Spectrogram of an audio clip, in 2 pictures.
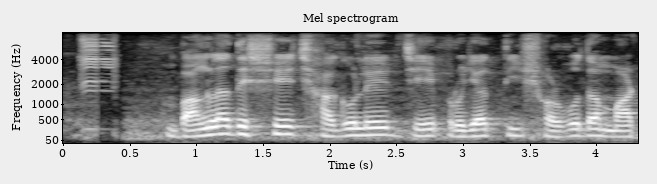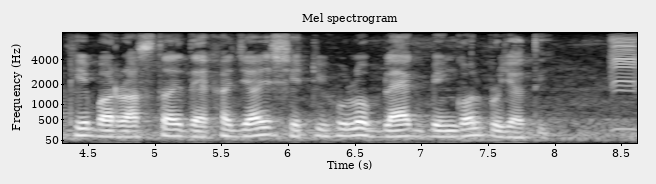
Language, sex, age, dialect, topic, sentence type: Bengali, male, 51-55, Standard Colloquial, agriculture, statement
